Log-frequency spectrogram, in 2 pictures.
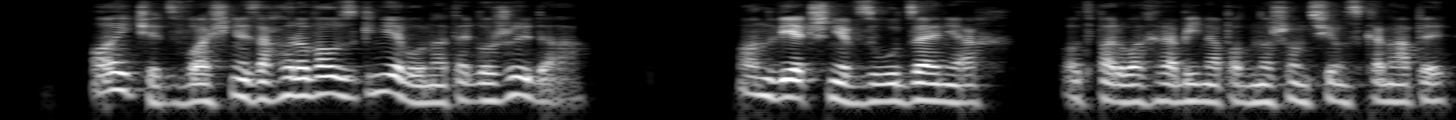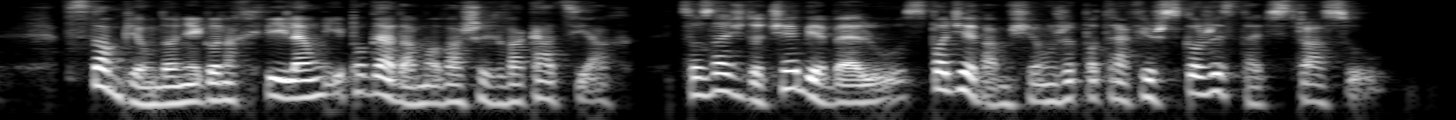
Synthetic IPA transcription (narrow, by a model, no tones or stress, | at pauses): ɔjt͡ɕɛd̪zvwaɕɲɛzaxɔɾɔvawzɡɲɛvunat̪ɛɡɔʐɘd̪a̰ | ɔnvʲjɛt͡ʂɲɛvzwud̪zɛɲax | ɔ̰t̪paɾwaxɾabʲinapɔd̪nɔʂɔnt̪sɕɛ̃w̃skanapɘfst̪ɔmpʲjɛ̃w̃d̪ɔɲɛɡɔnaxfʲilɛw̃ipɔɡad̪amɔvaʂɘɣvakat̪sʲja̰x | t̪sɔzaʑd̪ɔt͡ɕebʲjɛbɛ̰lṵspɔd͡ʑɛva̰mɕɛ̃ʐɛpɔt̪ɾafʲiʂskɔʐɘst̪at͡ɕst͡ʂasṵ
